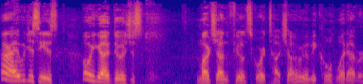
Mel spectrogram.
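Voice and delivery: casual, unbothered, easygoing offhand voice. Imitating a quarterback leading the offense: Eli Manning impersonation. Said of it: "Was that your Eli Manning impersonation?".

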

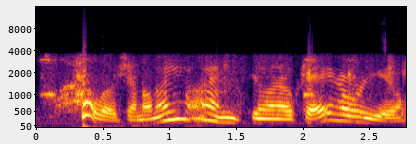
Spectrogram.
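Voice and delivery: glum, dour, sour tone. Guest greets the hosts as he joins the show, dour and sour. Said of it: "You sound kind of dour and sour".

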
